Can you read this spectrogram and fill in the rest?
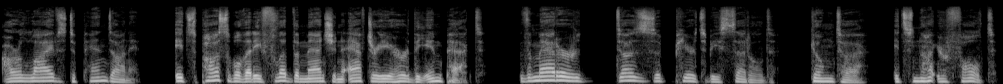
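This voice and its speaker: A man acts out a young male robot student from a video game, earnest and logical. His delivery is formal and precise, as if every statement is being reasoned through, yet the pitch moves with lively variation. The sound is dry, with no room around it. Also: moderate pace, no room sound, natural voice. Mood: earnest, serious. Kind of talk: English video game voice acting.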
